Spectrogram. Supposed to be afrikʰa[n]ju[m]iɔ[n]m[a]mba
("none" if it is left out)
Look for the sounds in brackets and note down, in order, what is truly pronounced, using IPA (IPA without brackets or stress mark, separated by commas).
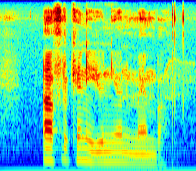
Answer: n, n, n, ɛ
